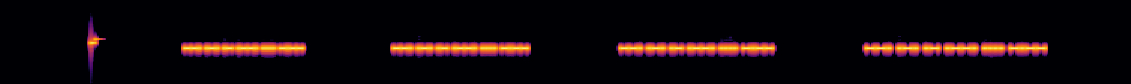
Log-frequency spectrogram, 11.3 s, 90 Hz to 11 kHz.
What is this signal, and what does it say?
Morse code, heard as a keyed tone, about 55 wpm, 700 Hz. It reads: GRAPHY GRAPHY GRAPHY GRAPHY
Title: Speed-Racing Multi-letter Phonemes - 45wpm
